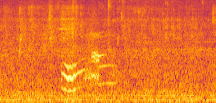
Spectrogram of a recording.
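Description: A kitten mewing: one short call a little over a second in that dips and then rises in pitch, followed by a fainter, shorter call.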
